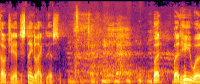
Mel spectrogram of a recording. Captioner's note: audience laughing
